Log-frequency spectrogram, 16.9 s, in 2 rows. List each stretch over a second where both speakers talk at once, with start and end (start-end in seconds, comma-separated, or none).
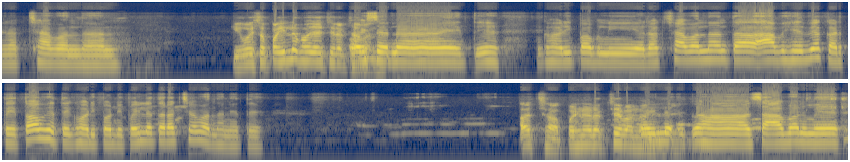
none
